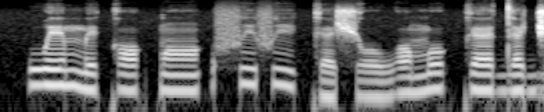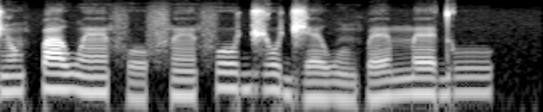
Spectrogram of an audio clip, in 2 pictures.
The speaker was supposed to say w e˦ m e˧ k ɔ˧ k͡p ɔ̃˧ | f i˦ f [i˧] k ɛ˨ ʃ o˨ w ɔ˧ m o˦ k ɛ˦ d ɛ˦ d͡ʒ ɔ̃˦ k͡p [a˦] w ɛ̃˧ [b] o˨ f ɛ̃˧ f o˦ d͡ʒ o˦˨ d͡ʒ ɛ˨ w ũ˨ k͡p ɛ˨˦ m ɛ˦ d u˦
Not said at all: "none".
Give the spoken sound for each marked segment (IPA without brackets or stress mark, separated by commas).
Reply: i˦˨, a˦, f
